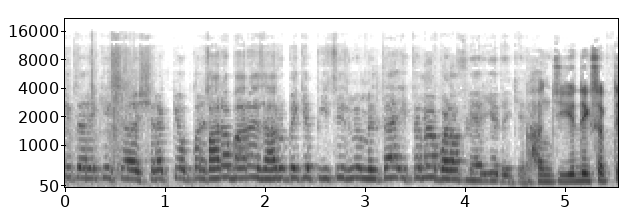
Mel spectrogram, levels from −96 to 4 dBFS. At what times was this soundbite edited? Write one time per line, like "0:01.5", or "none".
0:01.4

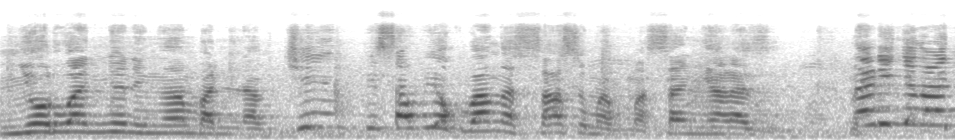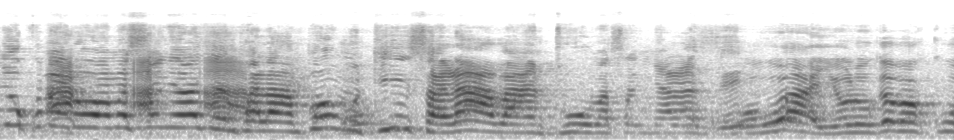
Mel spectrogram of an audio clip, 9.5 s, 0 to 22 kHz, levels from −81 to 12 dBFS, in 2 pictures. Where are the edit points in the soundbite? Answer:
none

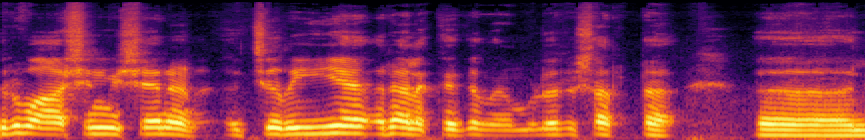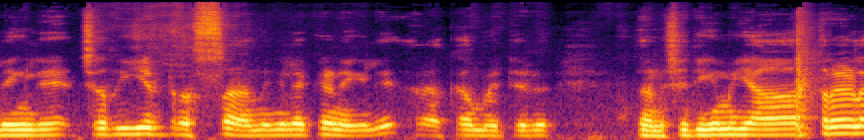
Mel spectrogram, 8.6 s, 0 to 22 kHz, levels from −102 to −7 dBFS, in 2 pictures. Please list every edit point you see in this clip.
none

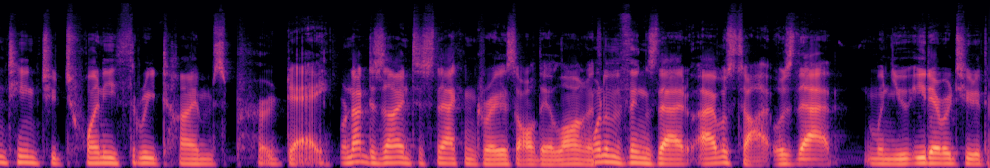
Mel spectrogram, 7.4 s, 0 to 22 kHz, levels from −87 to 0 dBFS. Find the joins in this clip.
0:02.6
0:04.5
0:05.8

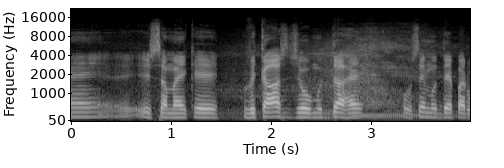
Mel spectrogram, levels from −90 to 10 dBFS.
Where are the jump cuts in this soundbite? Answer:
none

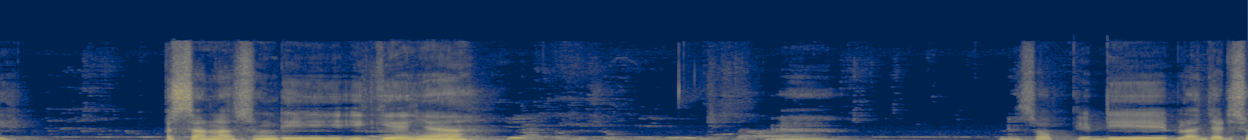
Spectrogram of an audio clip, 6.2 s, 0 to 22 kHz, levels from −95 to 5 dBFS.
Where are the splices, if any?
none

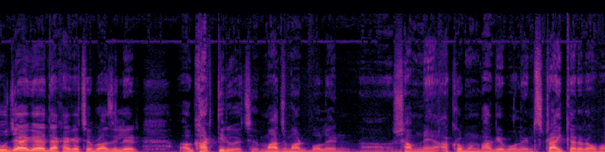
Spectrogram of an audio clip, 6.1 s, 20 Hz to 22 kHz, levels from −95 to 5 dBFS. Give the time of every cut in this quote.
none

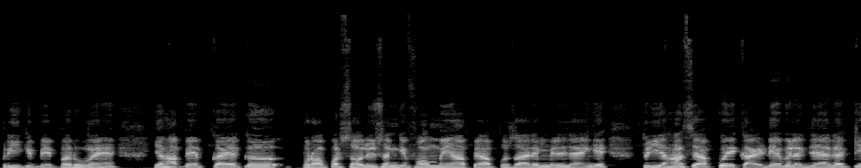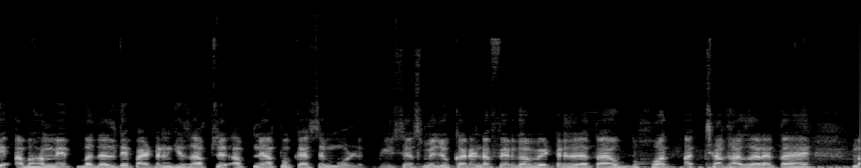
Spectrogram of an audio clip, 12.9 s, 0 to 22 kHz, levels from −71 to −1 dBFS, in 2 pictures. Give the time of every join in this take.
0:09.2

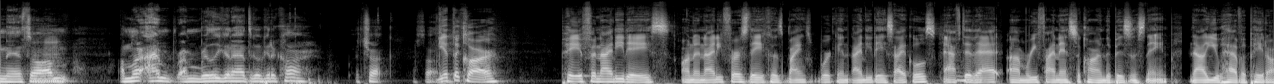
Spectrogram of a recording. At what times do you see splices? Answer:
0:08.5
0:09.8
0:11.8

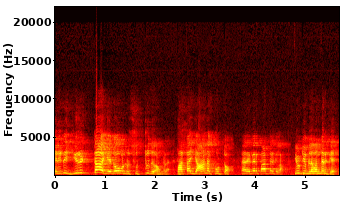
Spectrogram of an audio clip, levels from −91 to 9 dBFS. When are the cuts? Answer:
0:02.2
0:03.6
0:04.6

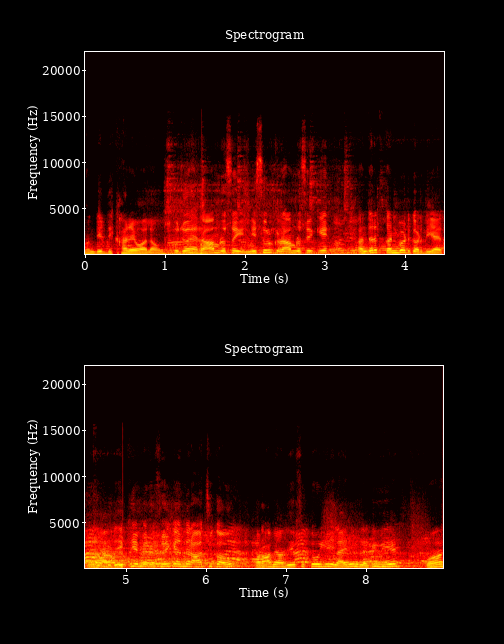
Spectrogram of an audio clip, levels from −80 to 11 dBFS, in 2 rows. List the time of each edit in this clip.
0:01.1
0:04.8

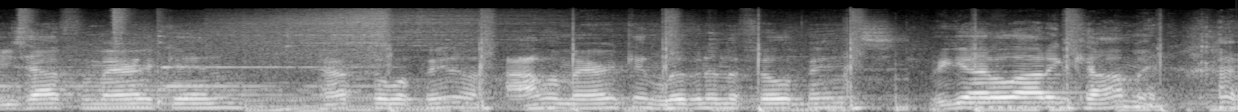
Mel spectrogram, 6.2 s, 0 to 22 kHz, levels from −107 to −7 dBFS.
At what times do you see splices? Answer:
0:04.5

